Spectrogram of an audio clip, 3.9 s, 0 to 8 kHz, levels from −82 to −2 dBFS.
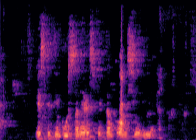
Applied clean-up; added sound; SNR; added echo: classical method WPE with log-MMSE.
